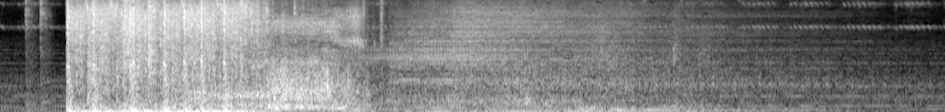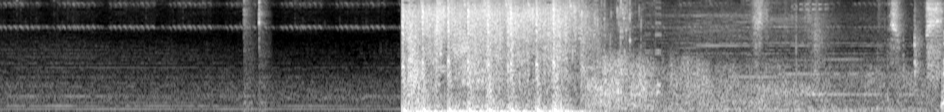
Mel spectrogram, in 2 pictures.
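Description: Two heavy turret shots in Phoenix Point, each a loud booming blast followed by a rumbling decay, spaced about ten seconds apart with quiet ambience in between.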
